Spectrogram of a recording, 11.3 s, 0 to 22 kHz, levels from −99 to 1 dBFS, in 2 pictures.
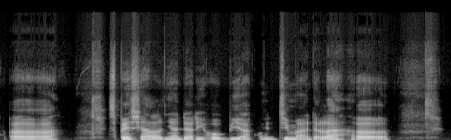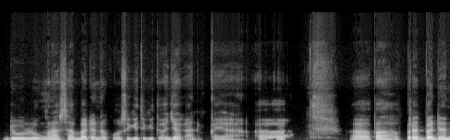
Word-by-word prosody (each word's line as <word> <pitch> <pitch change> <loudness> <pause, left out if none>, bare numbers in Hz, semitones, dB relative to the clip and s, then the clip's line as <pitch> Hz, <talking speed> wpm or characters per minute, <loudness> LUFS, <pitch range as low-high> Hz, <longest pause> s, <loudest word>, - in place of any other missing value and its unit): eee, 105 0 +2 0.7
spesialnya 125 -1 +1
dari 110 -1 0
hobi 110 +1 -1
aku 110 0 -7
nge-gym 120 +6 -1
adalah, 115 +1 +1 0.2
eee, 105 0 +3 0.9
dulu 125 +2 +2
ngerasa 120 +1 0
badan 105 -1 +1
aku 125 - -6
segitu-gitu 110 -2 -5
aja 115 -1 +2
kan - - -8 0.2
kayak, 95 0 -8 0.2
eee 95 0 -2 0.8
eee, 100 0 +3
apa, 140 -4 +2
berat 130 -2 +5
badan 140 +4 +7
115 Hz, 110 wpm, -25 LUFS, 105-125 Hz, 0.9 s, badan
